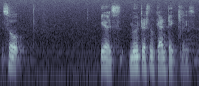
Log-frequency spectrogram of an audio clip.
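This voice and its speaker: Poor audio carries a slow, steady, dark mid-range male voice. He's a spiritual teacher taking questions from a live audience in an informal lecture, wandering in his answers, often restarting sentences, and chuckling as he talks.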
